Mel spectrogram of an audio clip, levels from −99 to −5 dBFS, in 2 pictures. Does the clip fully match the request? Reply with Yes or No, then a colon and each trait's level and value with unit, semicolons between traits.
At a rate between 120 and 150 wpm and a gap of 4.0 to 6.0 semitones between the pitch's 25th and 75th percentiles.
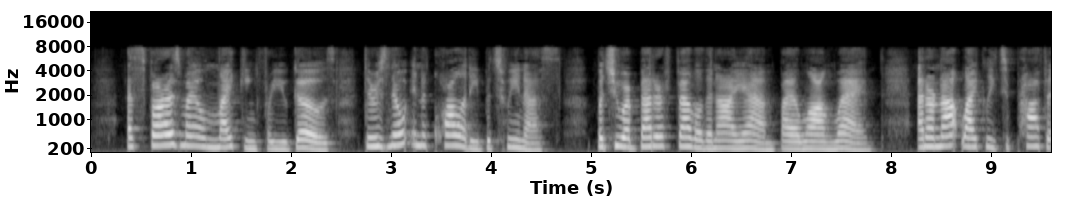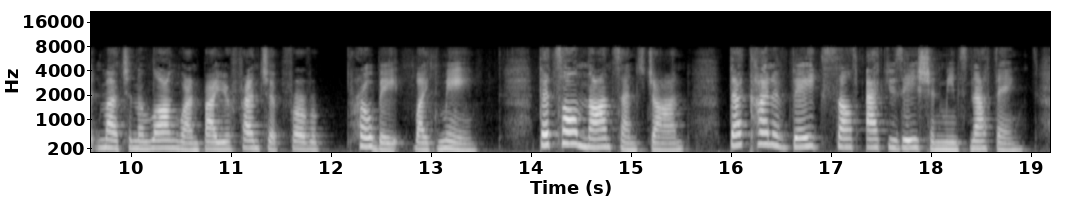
No: average, 185 wpm; average, 5.1 semitones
